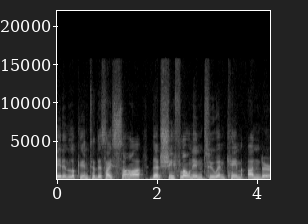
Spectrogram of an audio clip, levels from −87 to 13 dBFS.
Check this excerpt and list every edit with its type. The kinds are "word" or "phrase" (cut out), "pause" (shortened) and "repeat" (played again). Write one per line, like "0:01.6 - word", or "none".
0:01.8 - pause
0:02.4 - word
